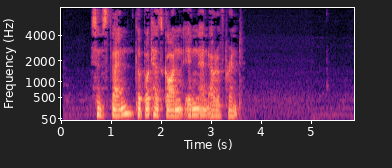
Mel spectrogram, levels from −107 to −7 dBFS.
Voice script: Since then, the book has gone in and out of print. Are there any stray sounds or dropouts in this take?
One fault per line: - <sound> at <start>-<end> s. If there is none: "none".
none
